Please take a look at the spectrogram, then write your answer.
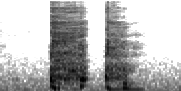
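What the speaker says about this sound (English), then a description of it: "Tired of coughing." Two harsh, close coughs in quick succession, each a rough burst of breath from the throat, with quiet between them.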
